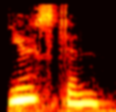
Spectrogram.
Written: euston

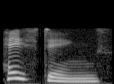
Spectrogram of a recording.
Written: Hastings

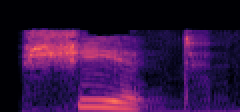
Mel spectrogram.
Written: sheeit

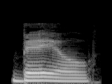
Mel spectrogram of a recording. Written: baleless

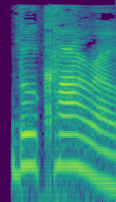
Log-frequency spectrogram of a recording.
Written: buccaro

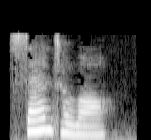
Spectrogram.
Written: santalol

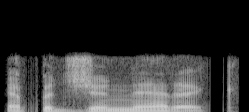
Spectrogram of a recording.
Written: epigenetic

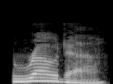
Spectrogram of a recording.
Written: rhoda

